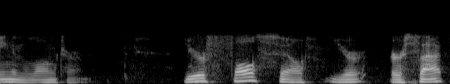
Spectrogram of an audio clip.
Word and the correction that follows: ersatz: self, let me pronounce that better, ersatz self, can never satisfy you in the long term.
